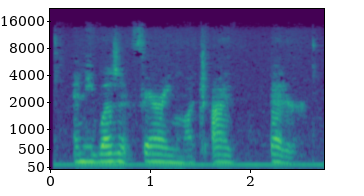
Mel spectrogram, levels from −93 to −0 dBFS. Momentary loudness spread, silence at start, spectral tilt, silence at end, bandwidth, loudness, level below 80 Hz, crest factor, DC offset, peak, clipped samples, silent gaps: 8 LU; 0.05 s; -4.5 dB/octave; 0 s; 15.5 kHz; -28 LUFS; -60 dBFS; 18 dB; under 0.1%; -10 dBFS; under 0.1%; none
